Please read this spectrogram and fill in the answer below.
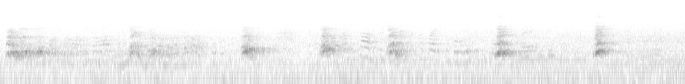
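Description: A dog barking repeatedly, about seven separate barks spaced a second or so apart.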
